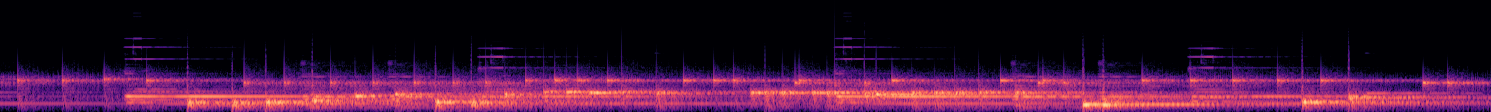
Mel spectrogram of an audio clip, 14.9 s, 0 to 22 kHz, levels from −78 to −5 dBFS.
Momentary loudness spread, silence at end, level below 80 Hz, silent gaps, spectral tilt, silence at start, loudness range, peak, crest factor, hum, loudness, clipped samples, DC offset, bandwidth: 9 LU; 0 s; -58 dBFS; none; -9.5 dB/octave; 0 s; 3 LU; -8 dBFS; 16 dB; none; -25 LUFS; under 0.1%; under 0.1%; 6.6 kHz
